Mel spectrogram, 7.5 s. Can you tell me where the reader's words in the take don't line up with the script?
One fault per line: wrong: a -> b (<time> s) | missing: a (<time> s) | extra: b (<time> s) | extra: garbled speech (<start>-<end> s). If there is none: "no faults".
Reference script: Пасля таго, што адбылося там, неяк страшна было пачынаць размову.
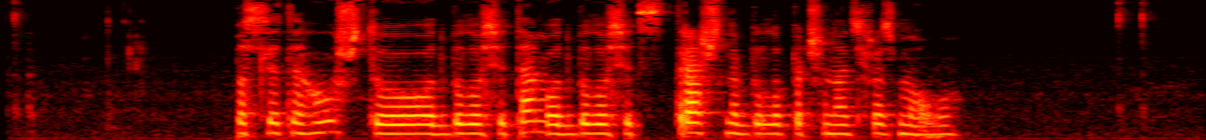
wrong: неяк -> адбылося (3.5 s)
